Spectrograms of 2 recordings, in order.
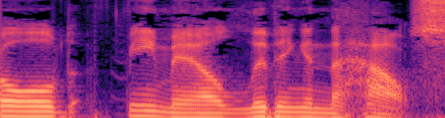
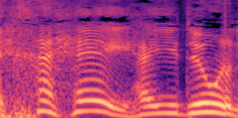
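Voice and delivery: high-pitched, strained mock-friendly hello; put-on greeting; 9 semitones higher, 4 dB louder than usual. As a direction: greet him in an exaggerated high voice. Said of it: "So I walk over to Mike and I say".

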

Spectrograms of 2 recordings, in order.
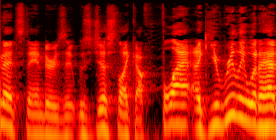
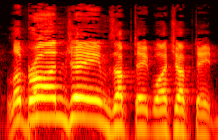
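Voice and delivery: slow, louder announcer echo; co-host echoes the segment title as a louder announcer; 9 dB louder, slower than usual. Acted. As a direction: boom the title back slowly.

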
